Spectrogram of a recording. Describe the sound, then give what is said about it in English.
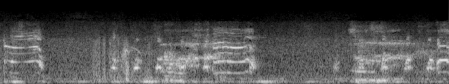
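Chickens on a TV cluck and squawk in a few short, high bursts over a steady background hiss, with quieter stretches between the outbursts. “I'm getting kind of aroused knowing that there's chickens on the other side of this fuzz.”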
